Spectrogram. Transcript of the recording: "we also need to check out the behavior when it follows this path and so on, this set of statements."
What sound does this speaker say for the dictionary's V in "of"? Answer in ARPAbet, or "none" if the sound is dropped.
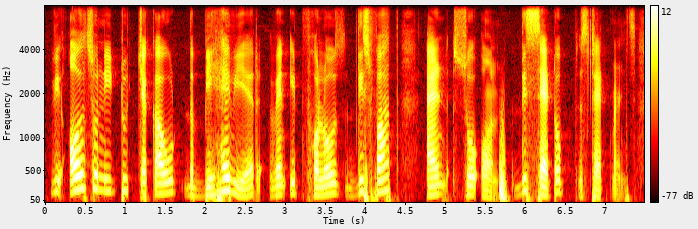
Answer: P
